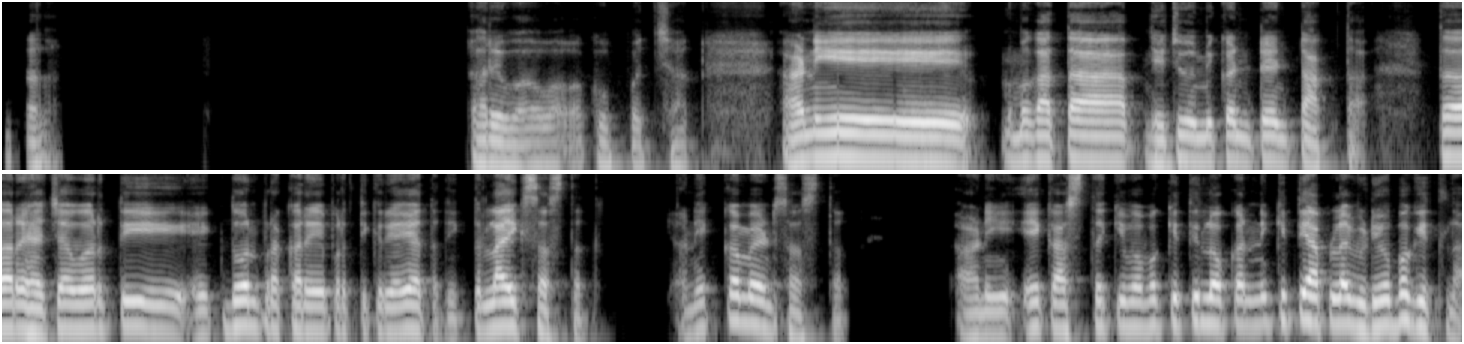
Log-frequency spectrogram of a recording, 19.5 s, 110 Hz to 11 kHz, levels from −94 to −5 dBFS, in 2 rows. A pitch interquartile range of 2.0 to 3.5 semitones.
No: average, 4.8 semitones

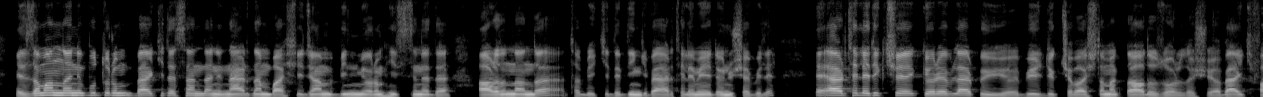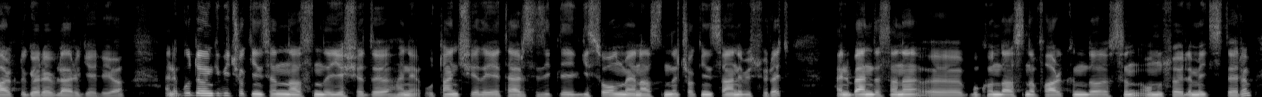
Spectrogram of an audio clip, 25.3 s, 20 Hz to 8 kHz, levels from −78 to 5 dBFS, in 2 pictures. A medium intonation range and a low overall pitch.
Yes: average, 3.4 semitones; low, 130 Hz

